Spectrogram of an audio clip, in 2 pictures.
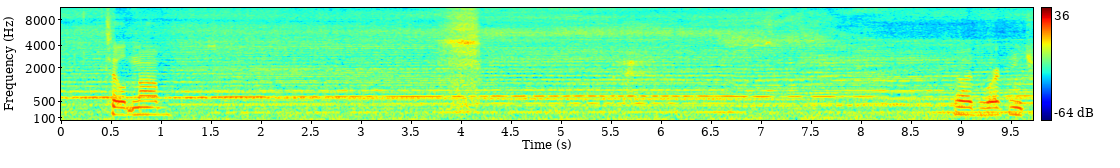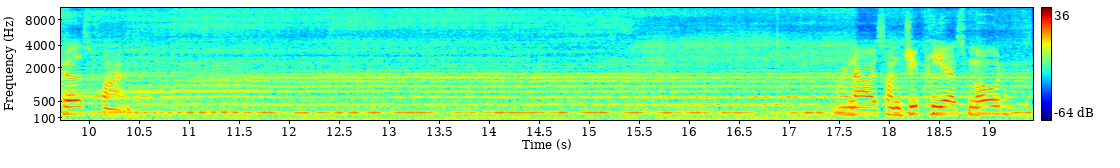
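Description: A small drone's propellers whir with a steady, high buzzing hum.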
